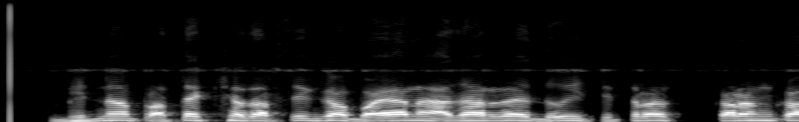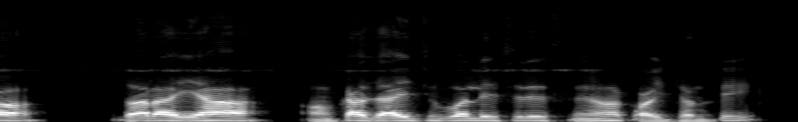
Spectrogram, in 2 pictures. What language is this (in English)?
Odia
